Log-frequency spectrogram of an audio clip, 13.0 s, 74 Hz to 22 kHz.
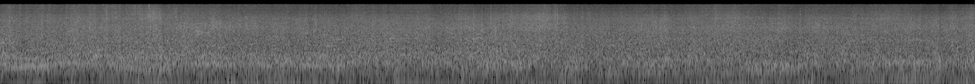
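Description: Rough surf and breaking waves wash steadily as a center-console boat powers through them, with the low drone of its twin 350 hp outboard engines underneath the spray.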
